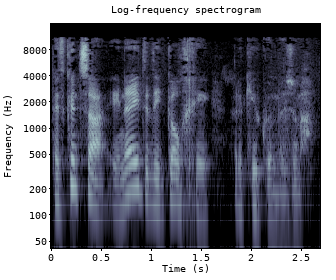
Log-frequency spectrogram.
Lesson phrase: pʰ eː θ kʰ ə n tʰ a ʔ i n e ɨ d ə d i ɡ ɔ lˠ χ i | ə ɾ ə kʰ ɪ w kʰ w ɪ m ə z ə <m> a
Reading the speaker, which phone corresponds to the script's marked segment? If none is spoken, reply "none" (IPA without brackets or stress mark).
m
